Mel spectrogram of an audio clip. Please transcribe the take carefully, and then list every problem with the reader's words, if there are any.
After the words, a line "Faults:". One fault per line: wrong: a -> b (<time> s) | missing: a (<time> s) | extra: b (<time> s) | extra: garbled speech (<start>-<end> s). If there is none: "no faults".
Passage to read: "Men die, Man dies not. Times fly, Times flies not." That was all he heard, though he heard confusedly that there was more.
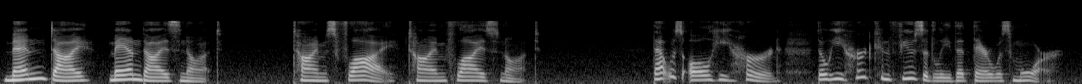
"Men die, Man dies not. Times fly, Time flies not." That was all he heard, though he heard confusedly that there was more.
Faults:
wrong: Times -> Time (4.1 s)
